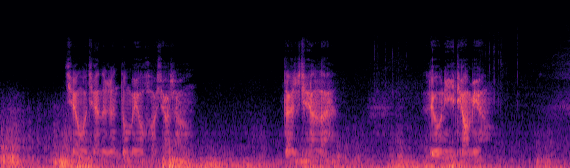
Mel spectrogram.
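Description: A man speaks in a low, threatening voice into a phone.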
